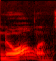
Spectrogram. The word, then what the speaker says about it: New Orleans: She was a trained chef in New Orleans. Yeah. I think I pronounced that right. New Orleans? No, I think you said Nolans? Nolans. Nolans. That's the way they do it.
